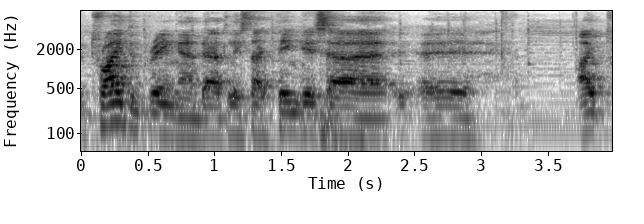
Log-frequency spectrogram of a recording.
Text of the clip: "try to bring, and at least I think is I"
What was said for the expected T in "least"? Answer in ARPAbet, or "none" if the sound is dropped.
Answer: T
